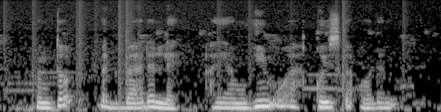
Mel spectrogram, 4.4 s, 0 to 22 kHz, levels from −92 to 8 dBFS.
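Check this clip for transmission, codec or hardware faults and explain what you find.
The problem here is overdone noise removal across the whole speech clip. A noise reducer set too aggressively is clamping individual frequency bands whenever they sit near its noise estimate, so the background drops and breaks up into twinkling specks, and the voice loses its quieter detail, which gets stripped away too.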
